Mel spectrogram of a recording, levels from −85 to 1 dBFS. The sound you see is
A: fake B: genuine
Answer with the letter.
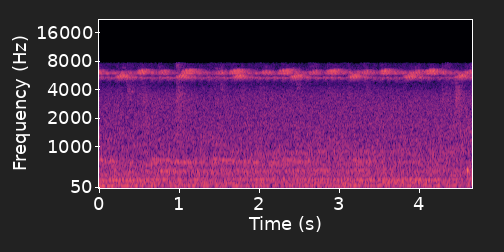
B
